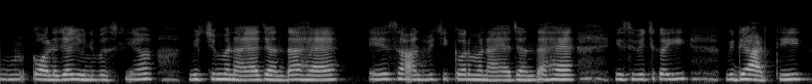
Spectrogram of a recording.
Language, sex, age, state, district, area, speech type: Punjabi, female, 18-30, Punjab, Rupnagar, urban, spontaneous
